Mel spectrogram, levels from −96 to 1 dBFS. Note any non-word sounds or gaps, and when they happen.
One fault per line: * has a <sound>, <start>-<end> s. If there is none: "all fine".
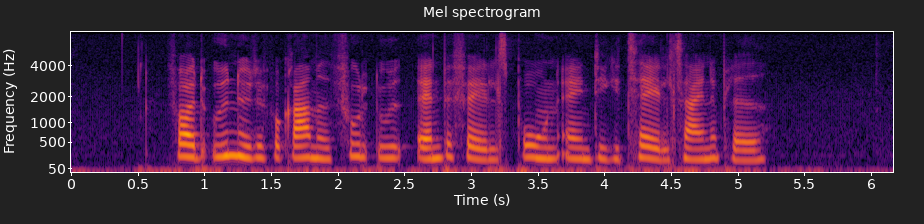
all fine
